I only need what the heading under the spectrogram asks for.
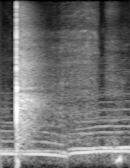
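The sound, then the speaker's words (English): Two people clap together after counting off one, two, three, making one sharp, loud clap near the start that quickly fades. A steady low hum continues underneath, and no one speaks. “Can you clap with me? Are we supposed to do it together?”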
